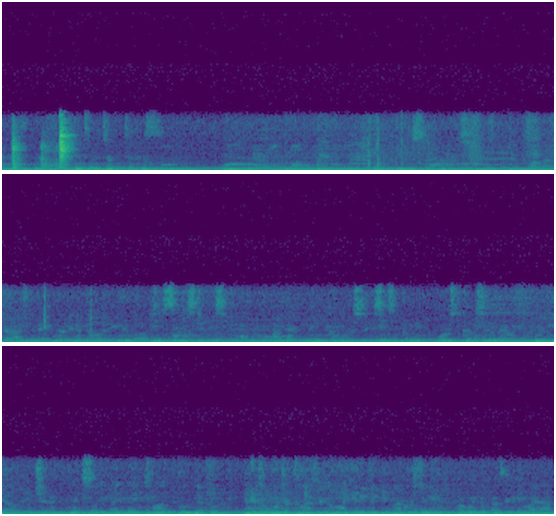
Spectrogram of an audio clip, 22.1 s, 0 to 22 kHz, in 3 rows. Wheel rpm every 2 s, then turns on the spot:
0, 0, 0, 0, 0, 0, 0, 0, 0, 0, 0.
none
